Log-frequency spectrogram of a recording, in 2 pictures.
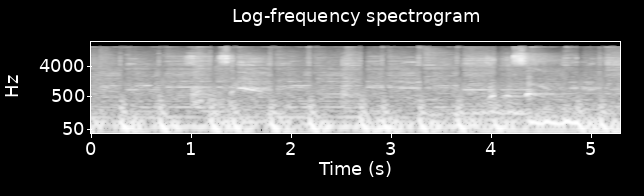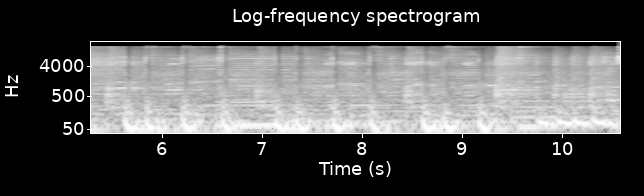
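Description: Thai ramwong dance music from a live band, with a drum kit and a heavy bass beat.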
